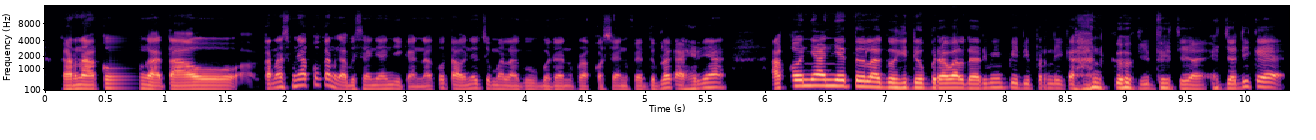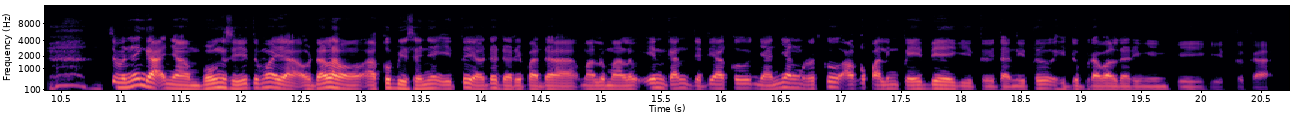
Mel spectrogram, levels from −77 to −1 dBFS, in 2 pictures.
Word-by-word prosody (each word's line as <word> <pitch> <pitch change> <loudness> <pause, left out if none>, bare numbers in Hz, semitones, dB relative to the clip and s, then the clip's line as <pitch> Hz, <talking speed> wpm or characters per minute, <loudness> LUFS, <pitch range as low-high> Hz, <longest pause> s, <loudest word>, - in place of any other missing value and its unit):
karena 125 +2 +5
aku 145 -1 -4
enggak 125 -5 +3
tahu 115 +1 +4 0.2
karena 170 +5 +1
sebenarnya 225 +6 0
aku 255 - -6
kan 235 - +2
nggak 110 - 0
bisa 120 - -6
nyanyi 120 +1 -4
kan 95 -3 -7
aku 150 +8 -7
taunya 115 +6 -1
cuma 125 -4 -7
lagu 105 0 -5
Bondan 105 +1 -5
Prakoso 105 0 -6
and 105 - -8
Fade2Black 115 +10 -2
akhirnya, 160 +8 0 0.4
aku 215 0 +6
nyanyi 225 -1 +8
tuh 200 -1 +6
lagu 170 -3 +6
Hidup 160 0 +3
Berawal 155 0 +7
Dari 145 -1 +3
Mimpi 165 -2 -3
di 145 - -5
pernikahanku 150 +2 +1
gitu 140 +3 -3
jak 135 -4 -2 0.2
jadi 150 +6 0
kayak, 190 - +3 0.6
sebenarnya 190 +6 -1
nggak - - +4
nyambung 130 +4 -1
sih 135 -3 -4
cuma 165 +2 -1
ya - - 0
udahlah, 115 - +3
eee, 120 - -1
aku - - -3
bisanya 125 +2 -3
itu 130 +5 -4
ya 110 - -3
udah 150 - -5
daripada 110 -1 -4
malu-maluin 115 +6 -5
kan, 135 +2 -5
jadi 135 +1 -5
aku 145 +2 -8
nyanyi 135 +7 -4
yang 155 - -7
menurutku 150 +8 -7
aku 130 +4 -7
paling 125 +2 -6
pede 125 0 -4
gitu 105 -1 -14
dan 95 0 -8
itu 125 +6 -9
Hidup 105 -2 -12
Berawal 105 -1 -2
Dari 100 -1 -9
Mimpi 95 -1 -16
gitu 90 -1 -28
Kak. - - -14
130 Hz, 195 wpm, -21 LUFS, 110-155 Hz, 0.6 s, nyanyi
